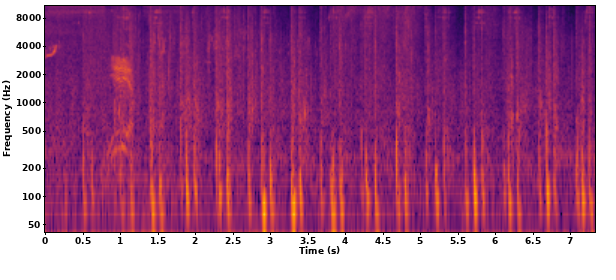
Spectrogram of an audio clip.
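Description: Horse hooves clip-clop in a steady riding rhythm in Red Dead Redemption 2, close and moderately loud, with a brief whinny near the start and game sounds around it.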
